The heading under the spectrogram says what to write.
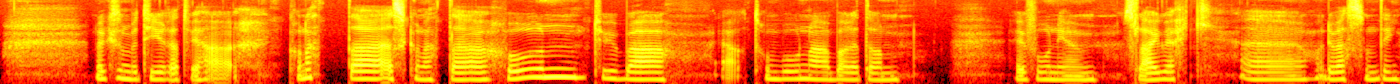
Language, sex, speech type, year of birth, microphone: Norwegian, female, spontaneous, 1991, Sennheiser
